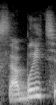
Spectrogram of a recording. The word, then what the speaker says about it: забыть: My personal issue is the distinction between the Russian sounds I and I. It's because we don't have the second one in Serbian, and I still sometimes mix them up. But I've learned to be extra careful with words where this sound can change the meaning, like забыть and забить.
